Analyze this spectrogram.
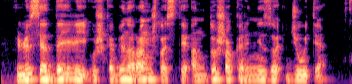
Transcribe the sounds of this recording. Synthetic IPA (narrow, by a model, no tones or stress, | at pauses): lʲusʲed̪ɐjlʲejʊʃkɐbʲɪnoɾɐŋʃlˠosʲt̪ʲeʔɐnd̪uʃokɐɾʲnʲizod͡ʒʲuːt̪ʲe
